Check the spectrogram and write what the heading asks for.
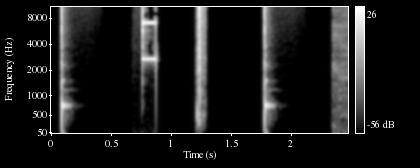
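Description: Edited-in sound effects: short, sharp pops cut between stretches of dead silence, three of them, with a brief high electronic beep a little under a second in.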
